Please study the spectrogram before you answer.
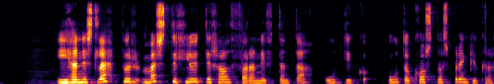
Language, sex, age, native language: Icelandic, female, 30-39, Icelandic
